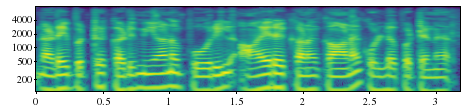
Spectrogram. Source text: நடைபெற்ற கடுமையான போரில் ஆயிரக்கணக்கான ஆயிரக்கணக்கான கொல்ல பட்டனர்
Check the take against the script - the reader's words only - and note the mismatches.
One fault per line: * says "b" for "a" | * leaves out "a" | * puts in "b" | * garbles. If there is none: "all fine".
* leaves out "ஆயிரக்கணக்கான"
